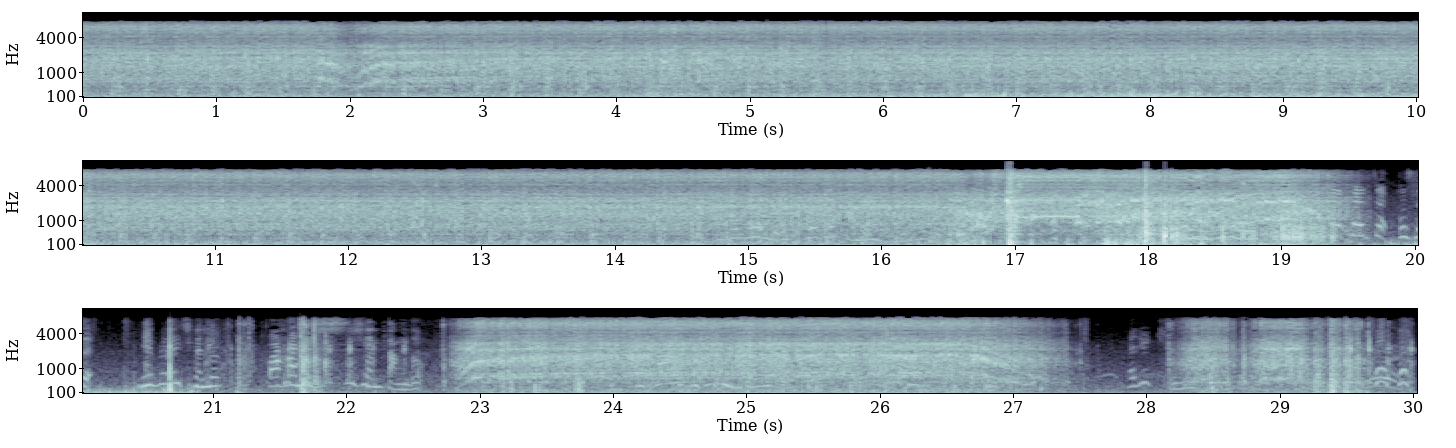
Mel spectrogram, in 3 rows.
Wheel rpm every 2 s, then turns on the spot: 230, 200, 230, 230, 230, 240, 240, 230, 250, 220, 0, 70, 230, 140, 40.
none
